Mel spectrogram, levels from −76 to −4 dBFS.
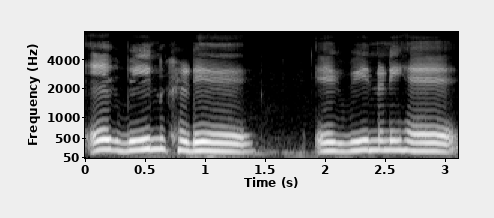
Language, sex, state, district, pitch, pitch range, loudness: Rajasthani, female, Rajasthan, Nagaur, 205 Hz, 195-220 Hz, -13 LUFS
